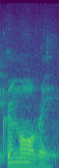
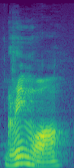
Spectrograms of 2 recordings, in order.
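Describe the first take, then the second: First: Grimoire said as "grim-OR-ee"; common mispronunciation. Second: Grimoire said as "grim-WAR", silent final e; supposed pronunciation. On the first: Reviewer quoting how everybody says it, Grimoire as "grim-or-ee". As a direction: sound the final e of Grimoire, "grimory". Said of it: "I hear everybody pronounce it". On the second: Reviewer showing the pronunciation they were told, Grimoire as "grim-wahr". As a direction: say Grimoire French-style, ending in "wahr". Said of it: "supposed to be pronounced". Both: Shown as a demonstration.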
